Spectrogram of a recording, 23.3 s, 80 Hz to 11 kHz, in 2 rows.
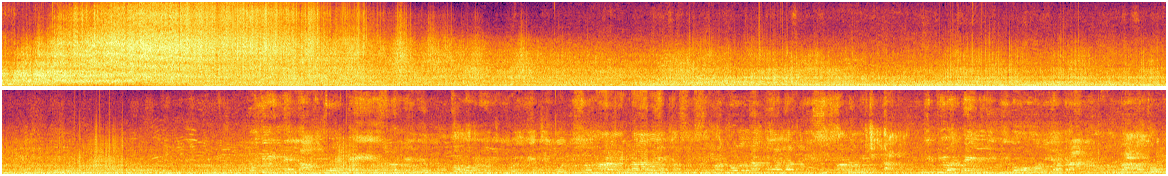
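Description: Two Tornado jets of the 6th Wing fly at the Jesolo Air Show, giving a long, loud, continuous roar of jet engines that swells and then gradually recedes, with an announcer speaking over it.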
